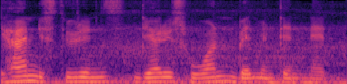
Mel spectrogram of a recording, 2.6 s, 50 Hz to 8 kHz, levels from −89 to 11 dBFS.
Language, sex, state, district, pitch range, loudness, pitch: English, male, Arunachal Pradesh, Lower Dibang Valley, 135-155 Hz, -22 LUFS, 145 Hz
